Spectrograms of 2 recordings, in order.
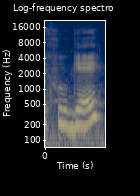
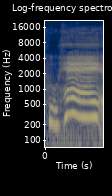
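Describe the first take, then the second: First: Jugué with a hard G before the é; hard G sound. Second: Jujé with an H-like sound in both syllables; soft G sound. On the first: Teacher showing the changed spelling's sound, hard G in jugué. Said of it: "So jugar would be jugué". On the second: Teacher showing what to avoid, H sound in jujé. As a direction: say jujé slowly, breathy H replacing the hard G. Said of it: "not jujé". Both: Shown as a demonstration.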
